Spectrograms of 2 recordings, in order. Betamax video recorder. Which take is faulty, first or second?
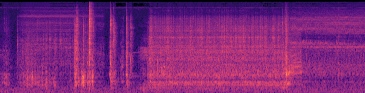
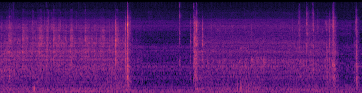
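first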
